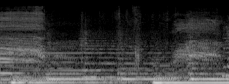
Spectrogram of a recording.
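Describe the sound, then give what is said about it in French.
Crows caw in a few harsh, raspy calls, each with a strong low buzzing tone, sounding clearly and alone. “Parce que vous pensiez que c'était facile la vie d'un corbeau.”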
